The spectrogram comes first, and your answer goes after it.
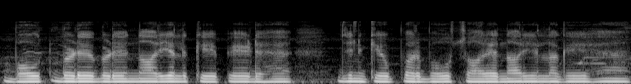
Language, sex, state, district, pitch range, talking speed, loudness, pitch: Hindi, male, Haryana, Charkhi Dadri, 130-135 Hz, 135 wpm, -16 LUFS, 130 Hz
